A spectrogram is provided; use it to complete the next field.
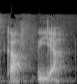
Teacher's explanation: one f but it actually sounds as if there were two letters f in this word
